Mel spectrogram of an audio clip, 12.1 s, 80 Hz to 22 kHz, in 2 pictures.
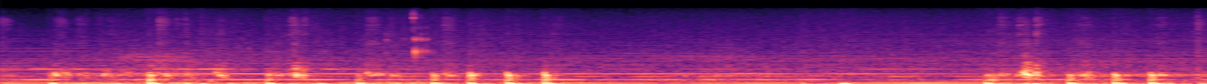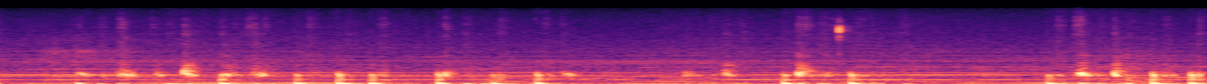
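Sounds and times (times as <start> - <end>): faint steady hum: 0.0 - 12.0
marker pen writing on paper: 0.2 - 2.8, 4.9 - 5.8, 6.4 - 8.9, 11.3 - 12.0.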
